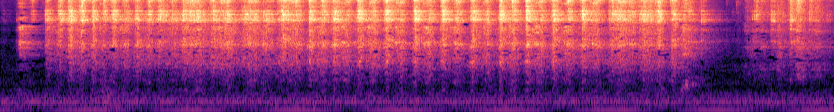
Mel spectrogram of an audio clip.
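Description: Gaggia espresso machine's vibratory pump buzzing as it pushes water through the portafilter. The buzz starts just after the button press and cuts off about five seconds in.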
